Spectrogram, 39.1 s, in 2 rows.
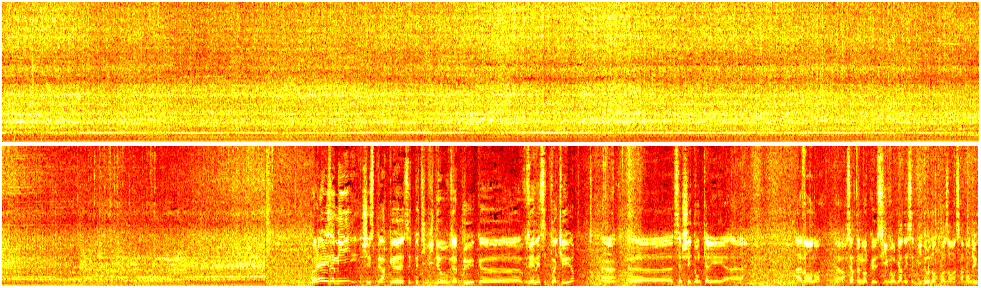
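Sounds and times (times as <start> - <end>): car engine idling: 0.0 - 29.8.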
